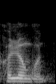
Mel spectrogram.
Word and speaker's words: 견룡: 견룡. 그러니까 견룡. 그래서 걸룡이라고 하죠. 건룡. 발음이 안 되는데 그 왕을 용이라고 하잖아요. 그 옆에 건룡이라고 하고 걸룡군이라고 해요. 걸룡군.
